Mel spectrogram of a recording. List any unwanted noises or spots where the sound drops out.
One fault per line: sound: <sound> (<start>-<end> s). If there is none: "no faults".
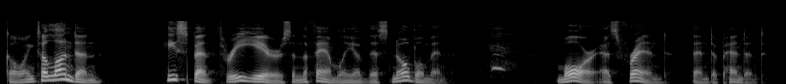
sound: breath (4.9-5.2 s)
